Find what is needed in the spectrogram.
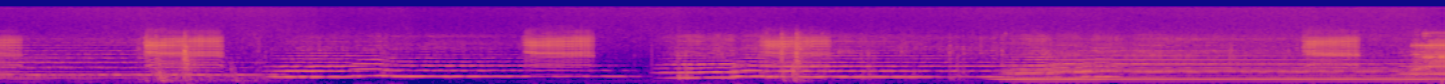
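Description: A young lamb bleating in short, wavering cries, about four times, over background music of long held notes.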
